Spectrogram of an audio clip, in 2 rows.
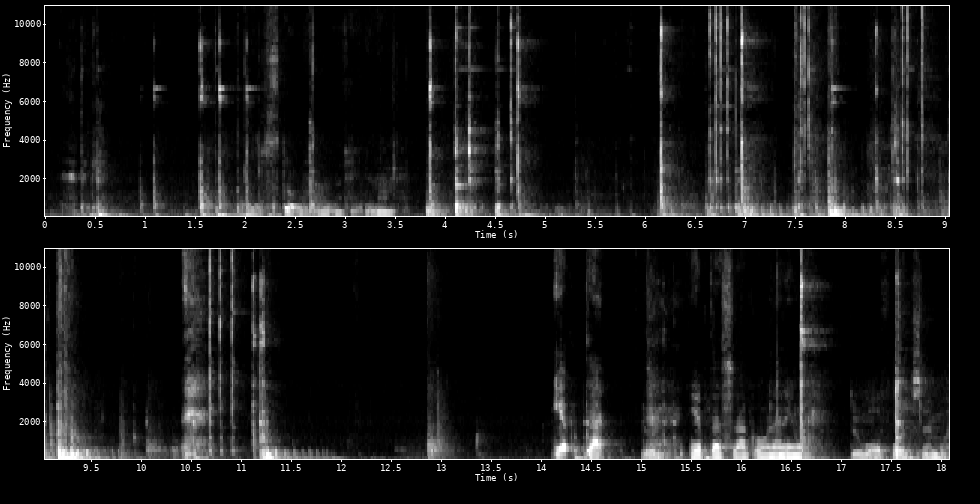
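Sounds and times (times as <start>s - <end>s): ratchet wrench clicking: 6.2s - 9.0s, 10.7s - 11.3s.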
